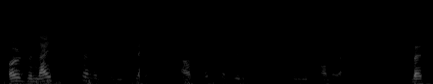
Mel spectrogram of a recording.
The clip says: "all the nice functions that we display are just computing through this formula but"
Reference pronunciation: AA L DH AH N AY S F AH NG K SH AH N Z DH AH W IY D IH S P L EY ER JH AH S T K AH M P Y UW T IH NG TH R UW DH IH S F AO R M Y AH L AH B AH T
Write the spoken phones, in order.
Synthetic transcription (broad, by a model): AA L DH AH N AY S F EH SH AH N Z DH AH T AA D IH S P L EY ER JH AH S T K AH M P Y UW T IH NG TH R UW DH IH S F AO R M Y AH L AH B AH T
